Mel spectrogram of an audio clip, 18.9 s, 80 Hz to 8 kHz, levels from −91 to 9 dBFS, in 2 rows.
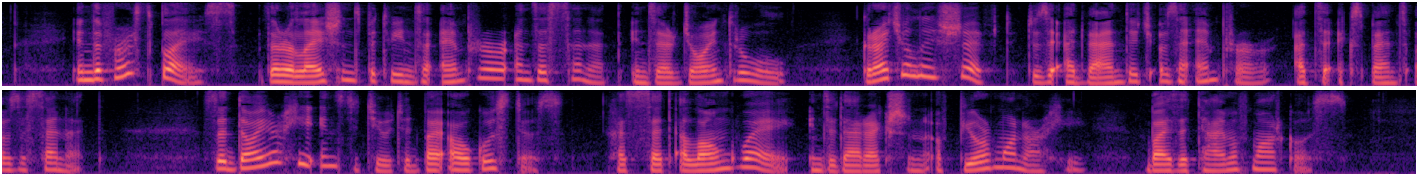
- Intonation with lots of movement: Yes, wide, 5.8 semitones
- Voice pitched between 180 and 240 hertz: Yes, medium, 185 Hz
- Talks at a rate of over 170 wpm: No, average, 165 wpm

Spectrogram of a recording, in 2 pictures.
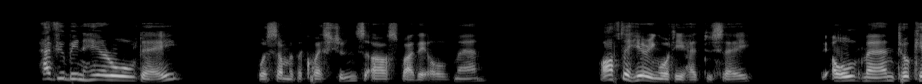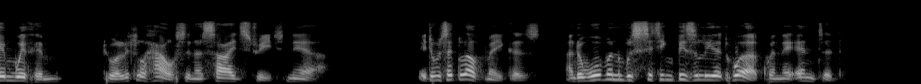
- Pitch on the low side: No, medium, 185 Hz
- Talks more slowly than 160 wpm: No, average, 180 wpm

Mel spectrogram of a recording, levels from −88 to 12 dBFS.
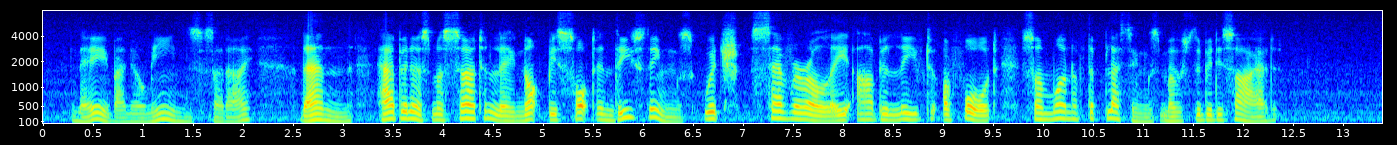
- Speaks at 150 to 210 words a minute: No, average, 140 wpm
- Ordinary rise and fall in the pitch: No, wide, 5.7 semitones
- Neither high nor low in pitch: Yes, medium, 145 Hz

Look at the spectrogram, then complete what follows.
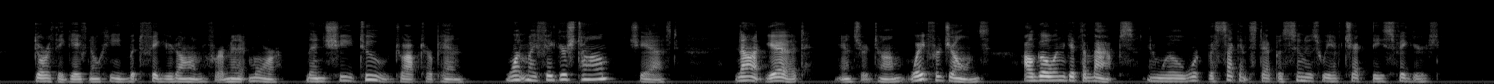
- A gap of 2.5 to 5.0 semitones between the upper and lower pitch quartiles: No, wide, 5.4 semitones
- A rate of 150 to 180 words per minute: No, average, 200 wpm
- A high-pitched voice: No, medium, 140 Hz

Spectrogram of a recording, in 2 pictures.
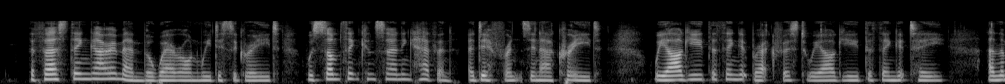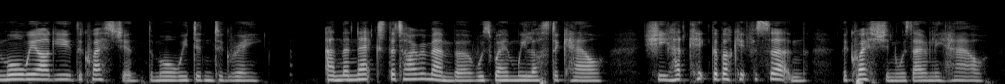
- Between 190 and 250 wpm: Yes, average, 195 wpm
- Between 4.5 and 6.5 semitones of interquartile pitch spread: No, average, 3.6 semitones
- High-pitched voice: Yes, high, 195 Hz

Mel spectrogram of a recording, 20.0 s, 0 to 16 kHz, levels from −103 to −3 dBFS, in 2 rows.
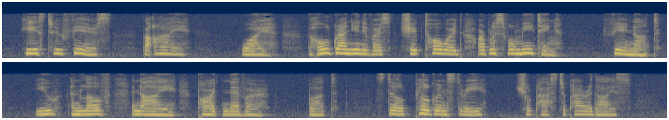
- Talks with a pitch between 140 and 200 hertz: Yes, medium, 185 Hz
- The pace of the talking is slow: Yes, slow, 100 wpm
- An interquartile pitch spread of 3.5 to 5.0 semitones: Yes, average, 3.8 semitones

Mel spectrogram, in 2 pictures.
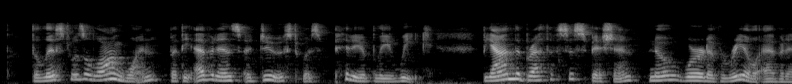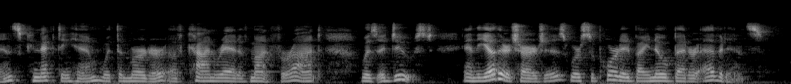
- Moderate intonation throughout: Yes, average, 4.4 semitones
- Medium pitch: Yes, medium, 160 Hz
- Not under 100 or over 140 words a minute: No, average, 165 wpm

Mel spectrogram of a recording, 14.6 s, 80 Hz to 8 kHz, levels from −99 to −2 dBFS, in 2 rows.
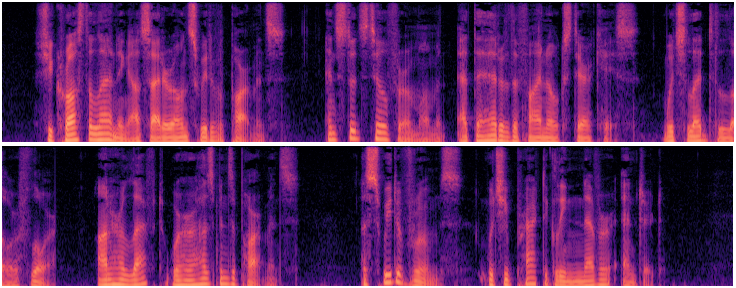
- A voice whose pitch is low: Yes, low, 100 Hz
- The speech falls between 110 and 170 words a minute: No, average, 190 wpm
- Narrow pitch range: No, average, 4.8 semitones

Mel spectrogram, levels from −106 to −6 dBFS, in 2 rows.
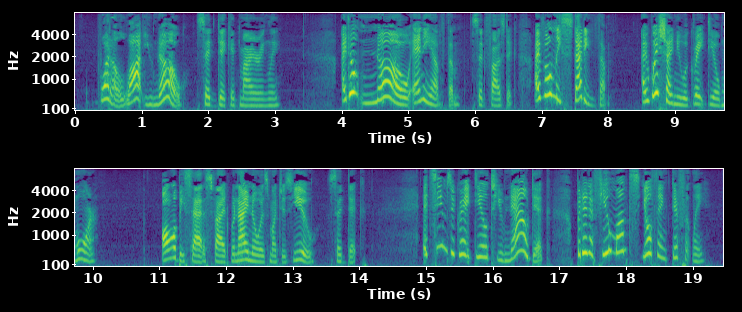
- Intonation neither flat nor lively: No, wide, 8.6 semitones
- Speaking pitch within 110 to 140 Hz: No, high, 245 Hz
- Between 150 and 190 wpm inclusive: Yes, average, 175 wpm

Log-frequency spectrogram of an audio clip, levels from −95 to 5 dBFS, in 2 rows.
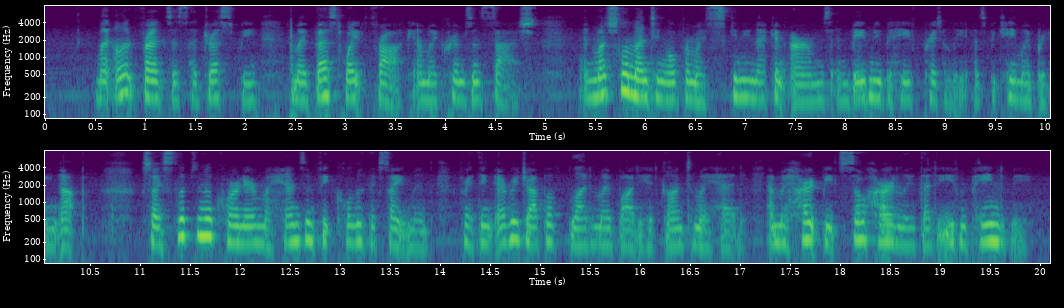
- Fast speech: Yes, fast, 220 wpm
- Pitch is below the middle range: No, high, 190 Hz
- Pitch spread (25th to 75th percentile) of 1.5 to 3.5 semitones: Yes, narrow, 2.4 semitones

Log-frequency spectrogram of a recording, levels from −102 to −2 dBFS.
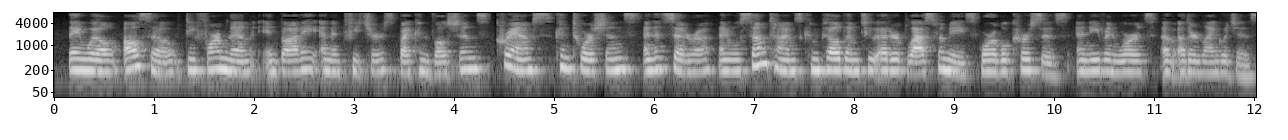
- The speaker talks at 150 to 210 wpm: Yes, average, 155 wpm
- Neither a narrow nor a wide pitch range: No, narrow, 2.3 semitones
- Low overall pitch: No, high, 195 Hz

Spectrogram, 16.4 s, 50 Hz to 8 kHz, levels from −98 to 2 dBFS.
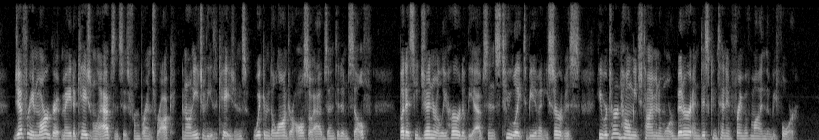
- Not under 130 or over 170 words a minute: No, average, 185 wpm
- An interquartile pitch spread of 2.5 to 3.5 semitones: Yes, average, 3.1 semitones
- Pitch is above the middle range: No, medium, 160 Hz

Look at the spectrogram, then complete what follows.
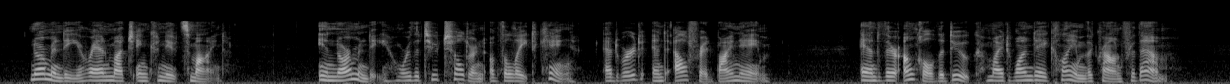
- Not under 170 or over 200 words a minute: No, average, 160 wpm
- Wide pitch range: No, average, 3.4 semitones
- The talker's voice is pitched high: No, medium, 180 Hz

